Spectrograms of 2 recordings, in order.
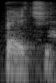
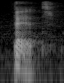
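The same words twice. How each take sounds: First: It is said with a Brazilian Portuguese pronunciation. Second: It is said with an English pronunciation. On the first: "em português a gente fala pet" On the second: "em inglês a pronúncia mesmo é pet"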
